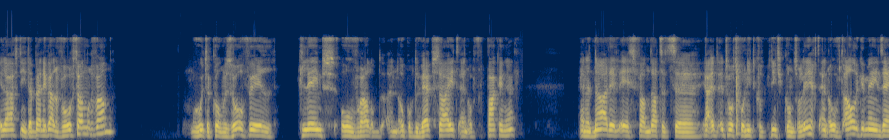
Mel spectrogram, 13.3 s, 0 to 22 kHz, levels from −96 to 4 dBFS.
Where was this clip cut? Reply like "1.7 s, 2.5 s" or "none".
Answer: none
